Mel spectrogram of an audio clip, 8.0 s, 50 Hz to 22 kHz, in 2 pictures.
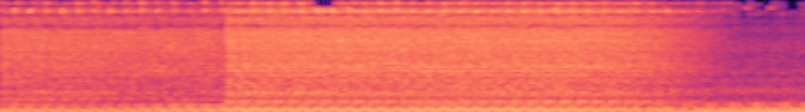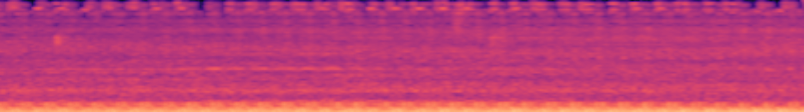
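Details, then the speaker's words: Subaru with heavy oil burning, blue smoke and blowby, just after PCV valve replacement, on a 46°F morning: low steady cold idle settling to an even, smooth burble with normal condensation exhaust; sounds normal. "okay so far this is just idling in the morning warming her up it's about 46° outside so we have normal you know condensation or normal uh exhaust output right now so that's normal everything seems normal so far"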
